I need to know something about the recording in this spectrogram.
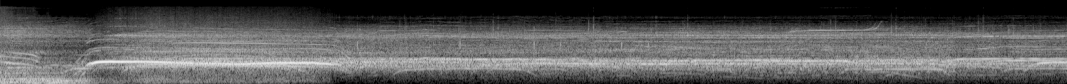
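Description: A crowd of young people screams and cheers.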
